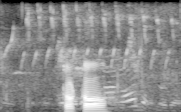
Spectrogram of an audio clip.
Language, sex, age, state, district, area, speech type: Santali, male, 18-30, West Bengal, Malda, rural, spontaneous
